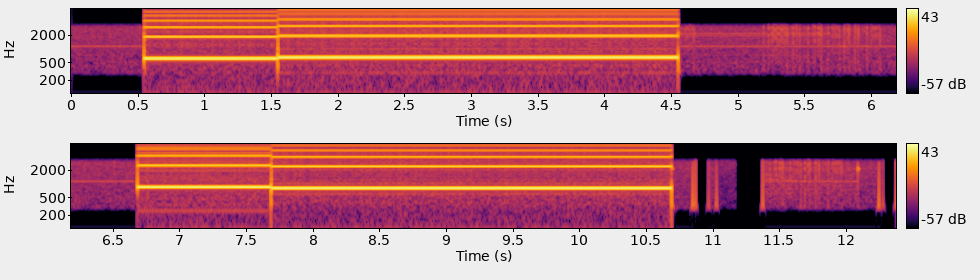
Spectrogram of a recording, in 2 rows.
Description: Two-tone page, heard as a one-second tone, then a three-second tone, about 620 then 650 Hz, about 860 then 810 Hz. It is heard from 0.5 to 10.7 s.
